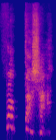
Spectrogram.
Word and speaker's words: প্রত্যাশা: এরপরেরটা প্রত্যাশা। প্রত্যাশা। প এর সাথে রফলা আছে। তাহলে প এর সাথে রফলা মানে এটার সাথে একটা অ আছে। প্র আছে। কিন্তু এটার উচ্চারণটা এর মত হবে।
